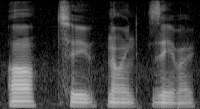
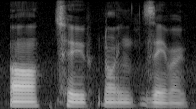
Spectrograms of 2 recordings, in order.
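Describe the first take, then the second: No difference in how they are said.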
